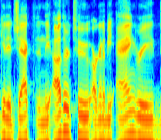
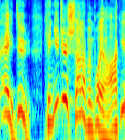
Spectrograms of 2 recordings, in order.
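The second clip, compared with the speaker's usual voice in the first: much higher, half-laughing exasperated plea; exasperated retold plea; 10 semitones higher, 3 dB louder than usual. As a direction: beg the teammate to just play, lightly hammed. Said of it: "and I said".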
